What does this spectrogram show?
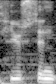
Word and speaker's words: Houston: Greenwich, and when you go to Houston Street, it's spelled Houston, but we pronounce it Houston for some fucking reason.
